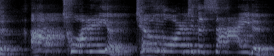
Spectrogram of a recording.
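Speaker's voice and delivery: acted, very high, barked-out yelling. Telling a story, retelling what a guy yelled out, retelling a yell. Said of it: "the guy yells out".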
